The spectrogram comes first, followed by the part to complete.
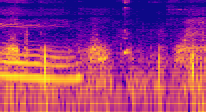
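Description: A four-month-old baby cooing: one drawn-out vowel sound that slides gently down in pitch, followed by a couple of softer short coos.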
